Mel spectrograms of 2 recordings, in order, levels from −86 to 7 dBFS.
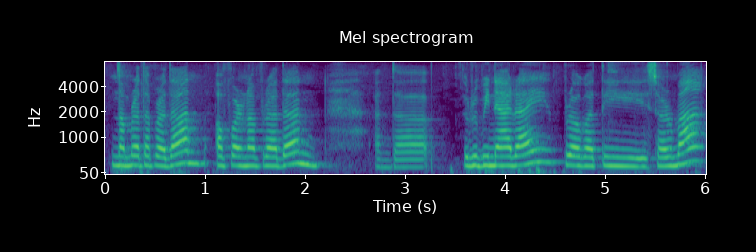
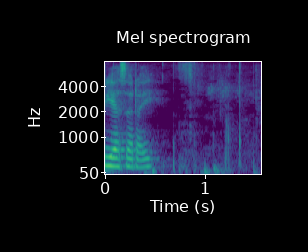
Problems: background conversations at intervals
